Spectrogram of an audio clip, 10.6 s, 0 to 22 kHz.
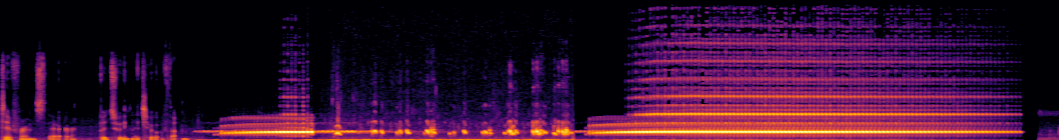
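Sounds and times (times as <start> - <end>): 
speech: 0.0 - 2.2
Eastern American toad giving a long musical trill: 2.0 - 10.2.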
